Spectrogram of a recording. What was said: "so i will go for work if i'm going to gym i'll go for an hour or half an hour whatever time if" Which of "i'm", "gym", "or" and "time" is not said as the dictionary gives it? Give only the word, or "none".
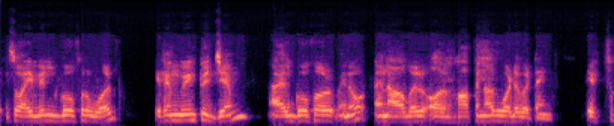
none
